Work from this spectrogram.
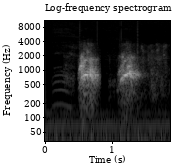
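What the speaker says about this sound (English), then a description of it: "I think I have to put my dogs out, though, because they keep trying to bark at the garage for some reason or other" Dogs barking at a garage, two distinct barks spaced about half a second apart, moderately loud and fairly close in a quiet room.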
